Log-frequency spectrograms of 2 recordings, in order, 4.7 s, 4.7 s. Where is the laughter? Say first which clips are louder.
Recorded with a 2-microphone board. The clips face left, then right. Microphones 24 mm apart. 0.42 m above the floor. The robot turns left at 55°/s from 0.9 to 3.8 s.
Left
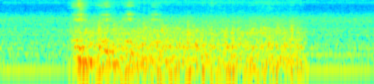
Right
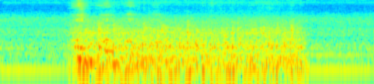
Right 1 dB; 15° right (ahead or behind), 4 m; by 2.1 s 50° left (ahead or behind), 4 m.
